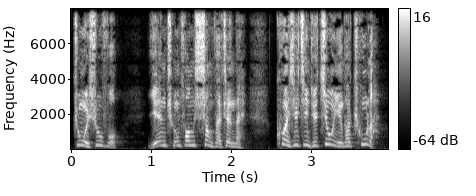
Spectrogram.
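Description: A man's voice: sits high, expressive, fairly quick, pitched above the performer's own voice. A man voicing a young heroic general who calls out urgently in a told story. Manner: urgent shouting. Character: young heroic general shouting to his elders.

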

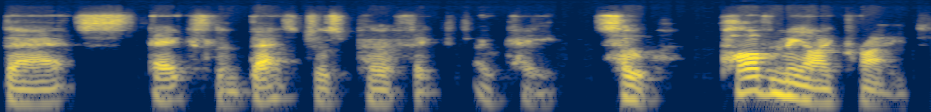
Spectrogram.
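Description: A man giving a lecture, reading verse slowly and then explaining it with emphatic pitch jumps. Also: expressive, a bit bright, slightly rough, low-quality recording. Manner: slow deliberate recitation of quoted verse.

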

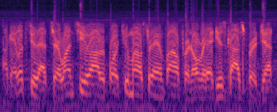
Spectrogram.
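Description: A male air traffic controller rattles off rapid-fire instructions, clipped yet courteous, from the airport tower over aviation radio, as heard in a jet cockpit. His pitch is fairly low and hardly moves. Faint noise sits in the radio signal.

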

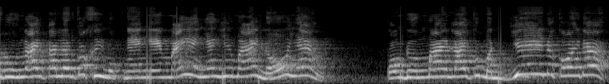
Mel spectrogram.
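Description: A woman's voice: very high-pitched, slight background noise. A woman with a Southern Vietnamese accent hosting a livestream, chatting in a gossipy, mocking way and addressing her viewers as family, recorded in an echoey room. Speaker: livestream host. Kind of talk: casual livestream commentary.

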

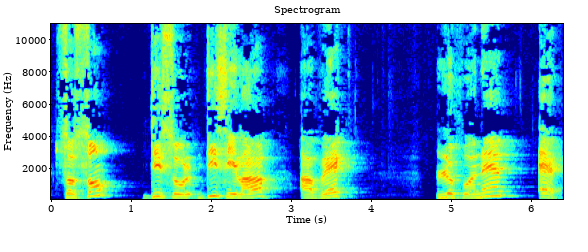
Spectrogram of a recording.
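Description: A man teaching a phonics lesson to young pupils, speaking deliberately and repeating each word and syllable. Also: high-pitched, expressive, a bit bright. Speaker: primary school teacher. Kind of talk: slow phonics lesson for children.

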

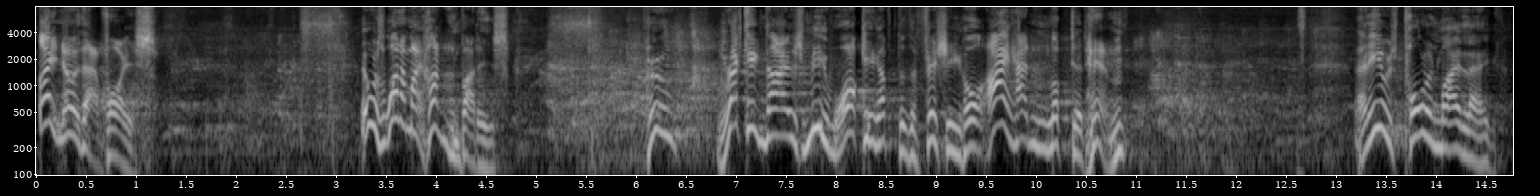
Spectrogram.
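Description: Gravelly-voiced pastor telling a story. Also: male voice, high-pitched, sing-song, a little slow, long pauses, big-room sound. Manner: storytelling with conversational fillers. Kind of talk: sermon. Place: church sanctuary.

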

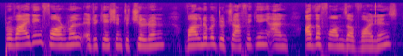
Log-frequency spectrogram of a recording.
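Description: A woman's voice: on the high side, fairly even intonation. Nepali-accented woman lecturing. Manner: reads slide points slowly, with pauses and restarts. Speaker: guest lecturer. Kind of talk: lecture with slides. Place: conference hall. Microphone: handheld microphone.

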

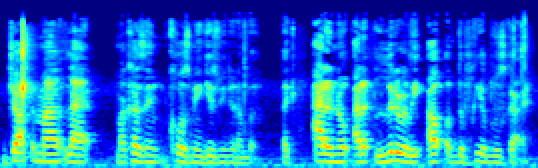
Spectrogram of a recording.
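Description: A woman in her thirties telling a personal story in a casual, animated way, often repeating phrases for emphasis. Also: low-pitched, fast talker, a little hiss or hum.

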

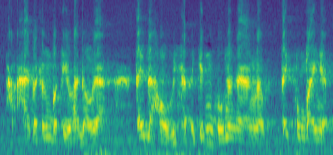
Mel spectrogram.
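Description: A man's voice: fairly high pitch, racing, sharp tone, slight background noise. A man talking over the phone like a customer-service agent, polite but insistent and repeating himself, on a recorded call. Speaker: caller posing as bank support staff.

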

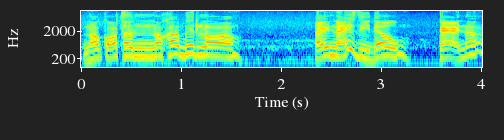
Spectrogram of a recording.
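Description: A woman's voice: fairly high pitch, animated, normal speed, lightly acted. A woman playing a brash selfish young mother. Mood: callous.

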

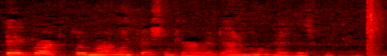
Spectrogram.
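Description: A woman's voice: on the high side, animated, fast talker, mellow, muffled recording, a little hiss or hum. A woman co-hosting a livestream in casual chat, reading out viewer comments and teasing her partner.

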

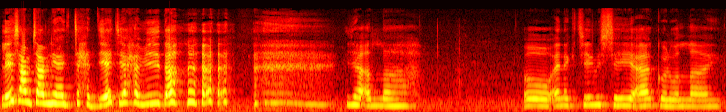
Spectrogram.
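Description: A woman's voice: high voice, steady tone, normal speed, long pauses, a bit bright, a little hiss or hum. A young woman, reacting to food videos in a casual vlog, giggling often and exclaiming playfully.

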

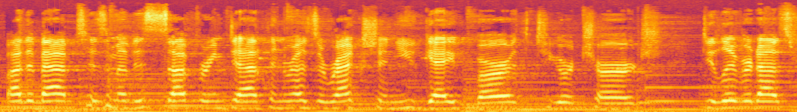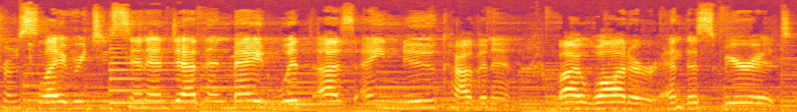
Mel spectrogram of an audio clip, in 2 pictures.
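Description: A woman minister reading a communion liturgy in a measured, formal way, her voice carrying a long echo as if heard in a large church hall. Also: medium pitch, level tone. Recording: reverberant church with loud guitar music.

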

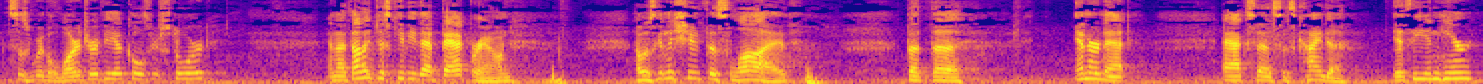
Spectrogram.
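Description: A man with a bright, forceful voice narrates a walk through a big indoor vehicle warehouse, talking into his phone camera. He sounds enthusiastic and amazed, and his voice sits a little high for a man. A faint background hiss runs under the recording. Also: animated, unhurried, long pauses. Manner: enthusiastic, awed. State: a bit sweaty after driving. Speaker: vlogger touring a vehicle museum.

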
